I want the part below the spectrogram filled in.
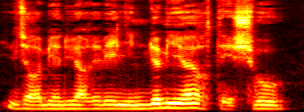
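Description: A man's voice: mid-range voice, normal speed, warm tone, slightly rough, close to an everyday voice. A man voicing a hot-tempered wounded nobleman who curses and blusters. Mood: angry. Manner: blustering, cursing.

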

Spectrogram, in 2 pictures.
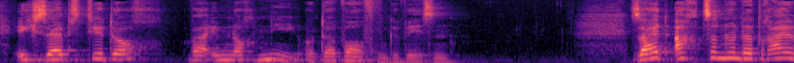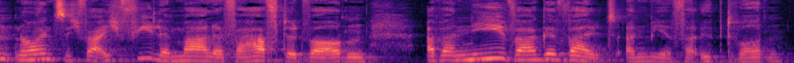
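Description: A woman reading a first-person memoir aloud in calm, measured narration. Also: on the low side. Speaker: audiobook reader.

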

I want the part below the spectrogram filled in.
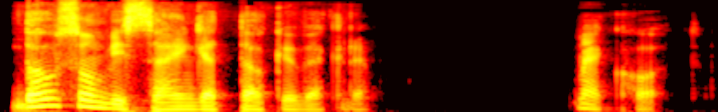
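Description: Man narrating an audiobook, low and dry. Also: sing-song, mellow, dry recording.

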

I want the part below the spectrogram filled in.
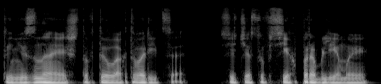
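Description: A man voicing a stout, gruff male general who lectures sternly. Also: extremely low pitch, steady tone, moderate pace, warm tone, no echo, clean studio sound.

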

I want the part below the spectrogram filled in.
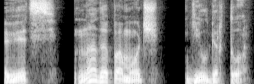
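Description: Male narrator, expressive audiobook reading, lively lilt, dry close sound. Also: low voice, drawn-out words, husky, no room sound. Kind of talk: scripted narration.

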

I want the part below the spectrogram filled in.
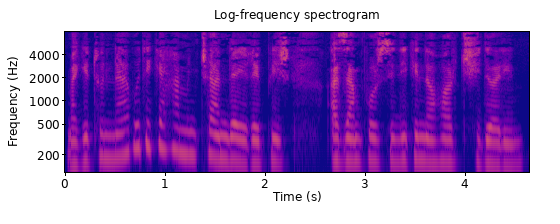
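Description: A woman voicing a patient, gently firm mother in a bedtime storybook, coaxing and explaining. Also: deep voice, dry recording, clean studio sound, lightly acted. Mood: surprised. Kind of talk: storybook narration.

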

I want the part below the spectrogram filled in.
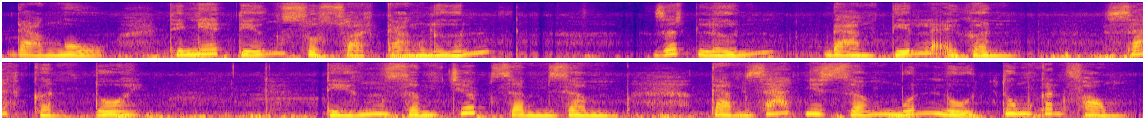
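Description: Woman telling a spooky story in first person, steady voice, constant hiss behind. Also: medium pitch, slow pace. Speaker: narrator. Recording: noisy background hiss.

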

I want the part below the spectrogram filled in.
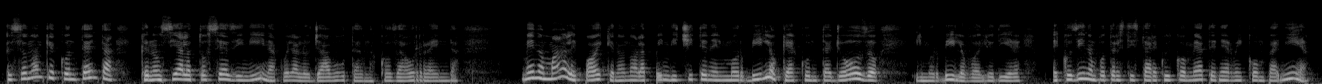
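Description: A woman's voice: medium pitch, a little fast, dark tone, dull audio, natural voice. A woman voicing Pollyanna, a cheerful, eager little girl in a storybook reading.

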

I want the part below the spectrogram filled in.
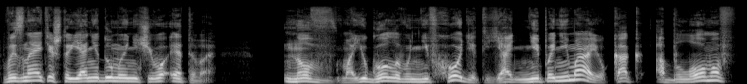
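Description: A man's voice: medium pitch, moderate pace, no room sound, clean studio sound, pitched above the performer's own voice, natural voice. A man doing an agitated, insistent suitor. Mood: gentle. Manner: insistent, urgent, lively. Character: agitated man pressing a woman, shaken.

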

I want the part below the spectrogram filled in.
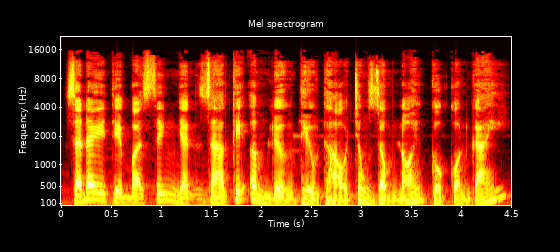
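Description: Expressive male horror storyteller. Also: on the low side, fairly quick, soft background music. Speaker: narrator. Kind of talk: scripted horror story narration.

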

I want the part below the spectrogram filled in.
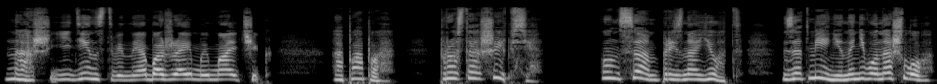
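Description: A reader voicing a distraught mother who cries and pleads, in raised, high, loud bursts of audiobook dialogue, close and dry. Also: steady tone, moderate pace, no echo, natural voice. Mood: pleading tearful. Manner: crying, imploring outbursts. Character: distraught weeping mother, pleading, defending husband.

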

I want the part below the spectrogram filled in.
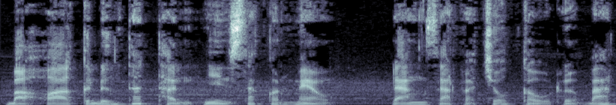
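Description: A man narrates a scripted horror story. His voice sits very low, and he keeps a steady, brisk storytelling pace. Faint music plays underneath.

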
